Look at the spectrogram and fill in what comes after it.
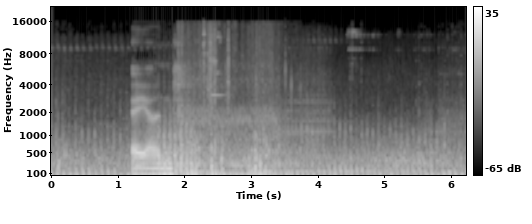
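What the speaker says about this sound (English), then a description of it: "my attack helicopter is doing a lot of damage." An attack helicopter fires in the Call of Duty Cold War video game, a loud sustained roar of rotor and gunfire mixed with dense explosions and game effects, with a short voice heard briefly.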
